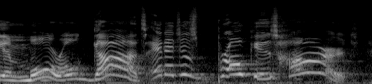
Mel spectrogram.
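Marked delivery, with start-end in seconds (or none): 1.5-3.6 high, slow, aching cry on broke; heartbroken lament. Acted. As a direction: let it break with grief, drawn out. Preacher grieving over lost city.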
